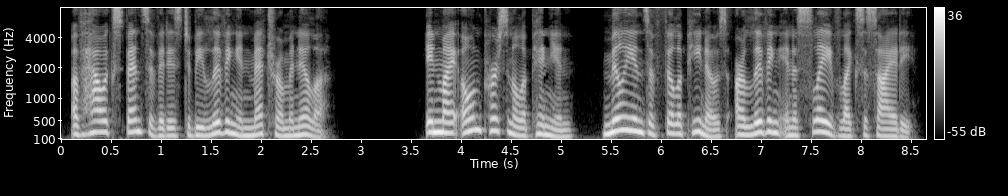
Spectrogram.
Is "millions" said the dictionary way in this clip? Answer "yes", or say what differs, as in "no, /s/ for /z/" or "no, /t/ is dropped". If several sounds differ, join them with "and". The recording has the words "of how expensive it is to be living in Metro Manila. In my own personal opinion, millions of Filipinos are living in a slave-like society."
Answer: yes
